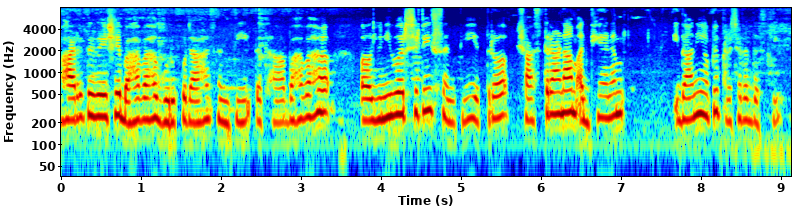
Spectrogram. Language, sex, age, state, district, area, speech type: Sanskrit, female, 18-30, Karnataka, Dharwad, urban, spontaneous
